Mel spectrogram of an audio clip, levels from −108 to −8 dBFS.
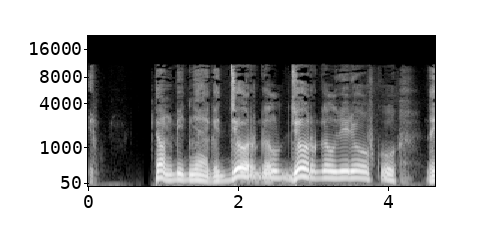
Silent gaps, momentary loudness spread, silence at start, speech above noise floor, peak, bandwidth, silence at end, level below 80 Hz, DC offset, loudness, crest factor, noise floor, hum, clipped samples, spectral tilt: none; 10 LU; 0 s; 50 dB; -2 dBFS; 11.5 kHz; 0 s; -50 dBFS; under 0.1%; -18 LUFS; 16 dB; -67 dBFS; none; under 0.1%; -7 dB/octave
